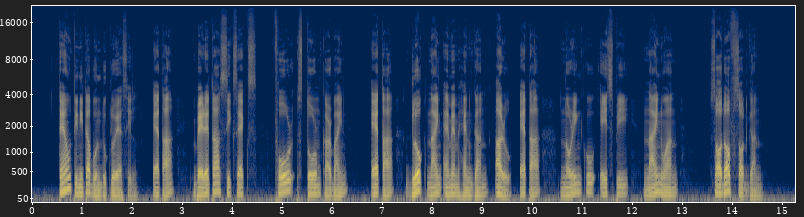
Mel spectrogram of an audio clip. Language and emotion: Assamese, neutral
